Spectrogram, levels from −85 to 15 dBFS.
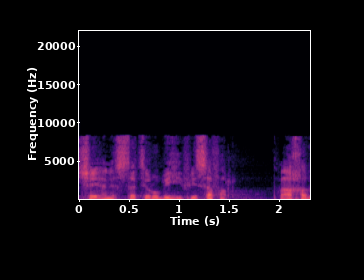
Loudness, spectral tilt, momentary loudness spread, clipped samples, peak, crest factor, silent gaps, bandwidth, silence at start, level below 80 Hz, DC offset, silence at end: -26 LUFS; -4.5 dB/octave; 5 LU; under 0.1%; -8 dBFS; 18 dB; none; 8.8 kHz; 0 s; -54 dBFS; under 0.1%; 0 s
